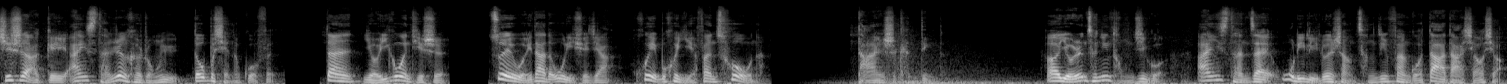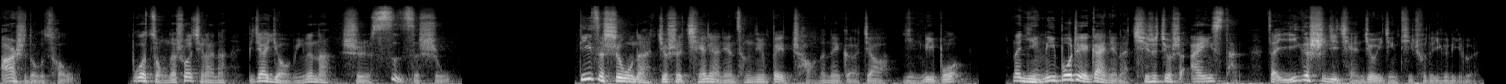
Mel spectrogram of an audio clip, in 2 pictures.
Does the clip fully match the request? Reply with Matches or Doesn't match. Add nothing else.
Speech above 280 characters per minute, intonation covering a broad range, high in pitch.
Doesn't match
